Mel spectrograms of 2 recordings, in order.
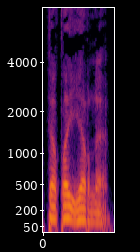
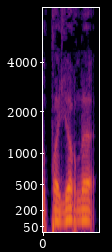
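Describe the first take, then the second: First: تطيرنا with a separate taa before the emphatic Taa; original unmerged form. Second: اطيرنا with the taa merged into a doubled emphatic Taa; assimilated form. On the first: Teacher showing the word's origin, unassimilated pronunciation of تطيرنا. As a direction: say تطيرنا slowly, opening on a clear ta syllable. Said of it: "أصله". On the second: Teacher reading out the merged word form, assimilated pronunciation of اطيرنا. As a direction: say اطيرنا opening on a glottal vowel, then a held double Taa. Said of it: "أدغمت التاء في الطاء واجتلبت همزة وصل".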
